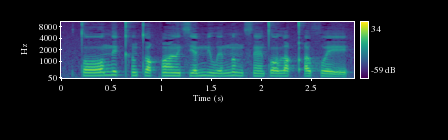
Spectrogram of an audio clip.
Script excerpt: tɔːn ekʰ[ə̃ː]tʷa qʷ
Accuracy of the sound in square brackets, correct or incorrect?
incorrect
